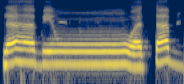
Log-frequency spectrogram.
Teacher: Nak berhenti lahab kan. Dan qalqalah kubra ataupun akbar, dia ada tanda sabdu. Tahan dulu baru dia lepaskan.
